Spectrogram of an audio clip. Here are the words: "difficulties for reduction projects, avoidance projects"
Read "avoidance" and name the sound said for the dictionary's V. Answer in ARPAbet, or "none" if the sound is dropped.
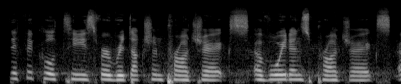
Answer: V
